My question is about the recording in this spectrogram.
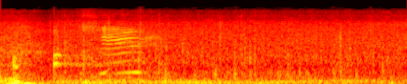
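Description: Steady, even hiss of light rain, with a short high trill about half a second in.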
